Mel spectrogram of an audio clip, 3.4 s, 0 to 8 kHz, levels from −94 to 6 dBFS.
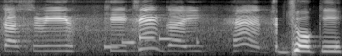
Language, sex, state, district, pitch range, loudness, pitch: Hindi, female, Madhya Pradesh, Dhar, 270-285 Hz, -12 LUFS, 280 Hz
